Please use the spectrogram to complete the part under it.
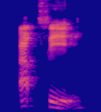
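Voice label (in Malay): "aksi", Malay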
